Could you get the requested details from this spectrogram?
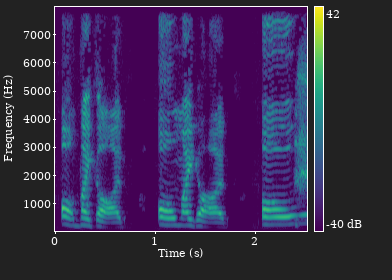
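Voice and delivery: loud thrilled oh my god; excited shouting. Real, not acted. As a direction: shout it out, delighted. Screaming over beloved character Belle.

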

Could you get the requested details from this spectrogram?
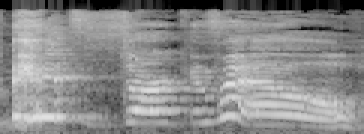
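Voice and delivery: slow, drawn out through laughter; laughing. Real, not acted. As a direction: laugh while protesting. Laughing protest.

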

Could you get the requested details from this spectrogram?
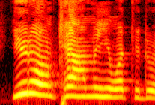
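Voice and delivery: indignant mother. Retold or imitated. Mom defying the security guy, high and indignant. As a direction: snap back like the defiant mom. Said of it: "she's like".

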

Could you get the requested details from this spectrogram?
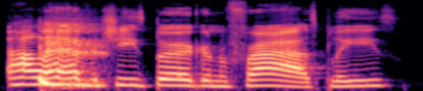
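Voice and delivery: put-on Southern US accent; Brit's very Southern American accent. Shown as a demonstration. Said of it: "That was very Southern".

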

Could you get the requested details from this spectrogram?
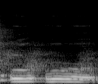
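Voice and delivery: coughing through the words; hoarse, coughing between words; coughing fit. Real, not acted. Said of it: "desculpa pelas tosses".

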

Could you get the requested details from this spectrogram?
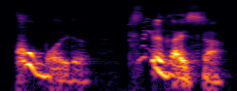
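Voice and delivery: loud alarmed cry; shout. Acted. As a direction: cry out in the night. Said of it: "rief er".

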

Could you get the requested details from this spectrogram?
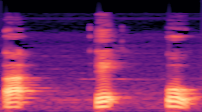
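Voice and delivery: tiny, clipped अ, इ, उ with pauses between; brief, relaxed vowels अ, इ, उ; very short vowels. Shown as a demonstration. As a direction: cut अ, इ, उ as short as possible. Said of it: "छोटा बिल्कुल".

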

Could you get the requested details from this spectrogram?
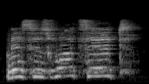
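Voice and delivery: high-pitched plea, calling out; despairing call. A narrator's reading. Captive Meg calls on Missus Whatsit for help, despairing. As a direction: call out desperately, voice pitched far up. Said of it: "Meg called despairingly".

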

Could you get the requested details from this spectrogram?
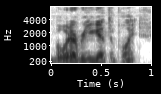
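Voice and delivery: ordinary talk, nothing marked

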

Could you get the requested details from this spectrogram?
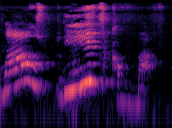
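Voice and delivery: high, loud pleading call; calling after someone. Acted. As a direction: call out loudly after him. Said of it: "she called after him".

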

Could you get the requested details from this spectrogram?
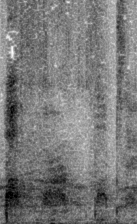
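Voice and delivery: whispered frustration. Real, not acted. Frustrated over the nails.

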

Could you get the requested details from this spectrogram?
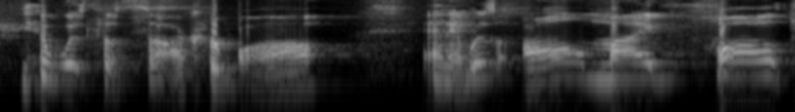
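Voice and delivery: high, slowing, pleading confession; confessing cub. Acted. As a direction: blurt out the truth, high. Brother confesses.

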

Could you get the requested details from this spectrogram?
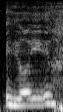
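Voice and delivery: high, loud put-on singer voice; squeaky mock rock-star voice. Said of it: "That's my impression of [name]".

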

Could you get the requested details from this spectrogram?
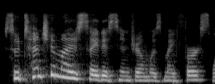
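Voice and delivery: ordinary talk

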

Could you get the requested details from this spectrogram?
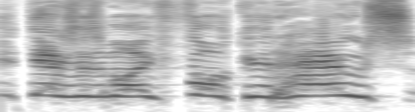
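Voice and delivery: high, drawn-out indignant yell; mock furious outburst. Host to drunk party crasher, hammed-up fury. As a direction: imitate an outraged host losing it. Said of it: "He starts, like, losing his shit".

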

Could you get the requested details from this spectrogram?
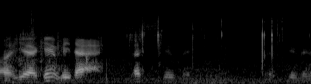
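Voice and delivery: usual speaking voice

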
